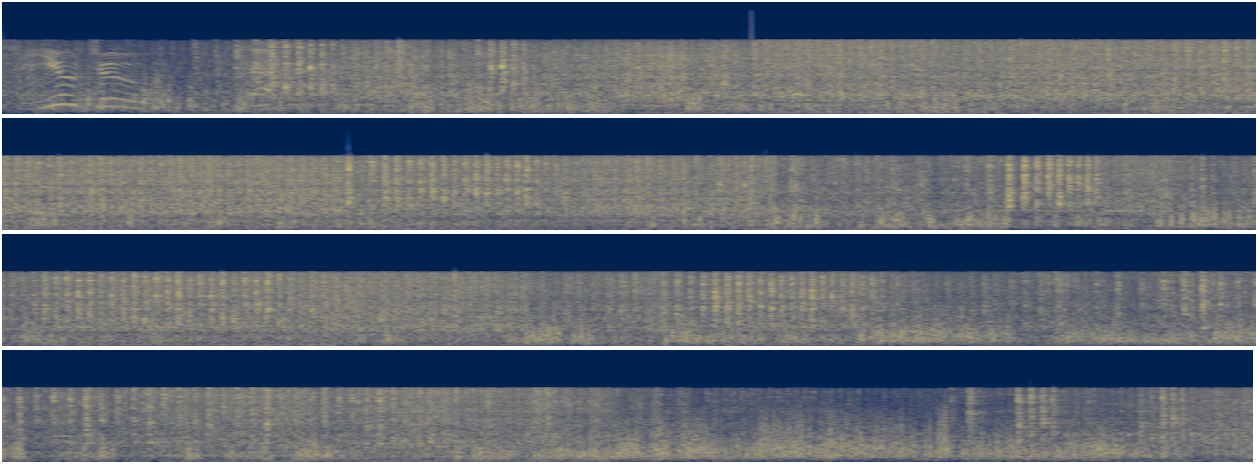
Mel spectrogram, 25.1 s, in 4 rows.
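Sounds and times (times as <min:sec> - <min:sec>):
car engine running unevenly: 0:00.8 - 0:25.0.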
